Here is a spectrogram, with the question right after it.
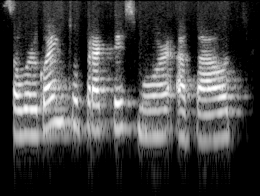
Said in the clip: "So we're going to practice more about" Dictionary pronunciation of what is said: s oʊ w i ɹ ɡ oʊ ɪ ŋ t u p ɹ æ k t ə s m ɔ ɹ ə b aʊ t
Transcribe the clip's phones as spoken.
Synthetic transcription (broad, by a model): s oʊ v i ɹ ɡ oʊ ɪ ŋ t u p ɹ æ k t ə s m ɔ ɹ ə b aʊ t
